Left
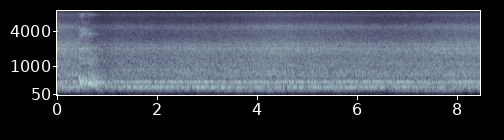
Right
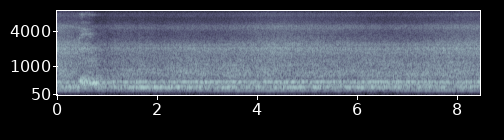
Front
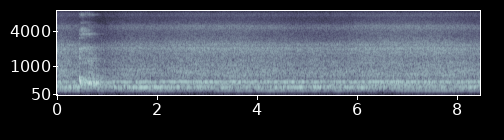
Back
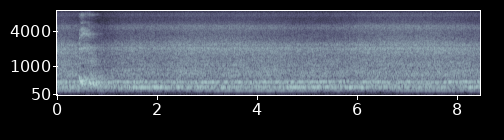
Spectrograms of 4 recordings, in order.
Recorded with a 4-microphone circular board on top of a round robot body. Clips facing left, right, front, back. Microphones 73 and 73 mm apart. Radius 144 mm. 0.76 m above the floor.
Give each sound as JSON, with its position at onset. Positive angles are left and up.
{"t": 0.4, "sound": "a cough", "azimuth_deg": 55, "distance_m": 0.8}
